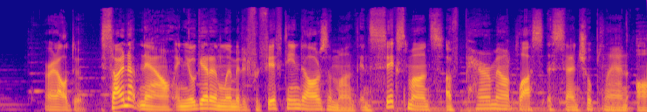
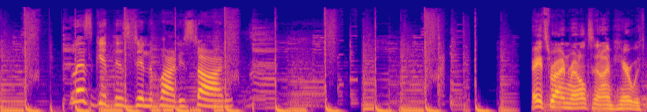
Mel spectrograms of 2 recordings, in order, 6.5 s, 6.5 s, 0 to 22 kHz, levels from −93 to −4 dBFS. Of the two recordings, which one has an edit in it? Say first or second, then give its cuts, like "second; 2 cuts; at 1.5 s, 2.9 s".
second; 1 cut; at 5.1 s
